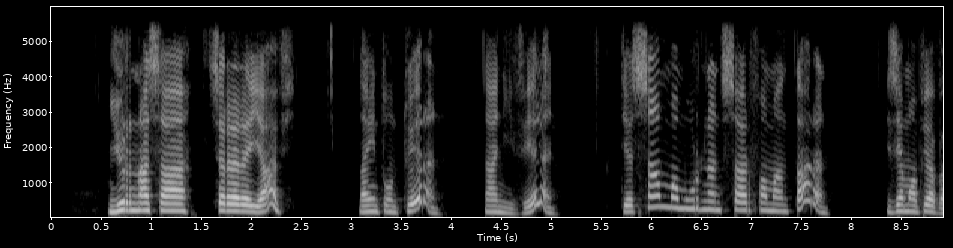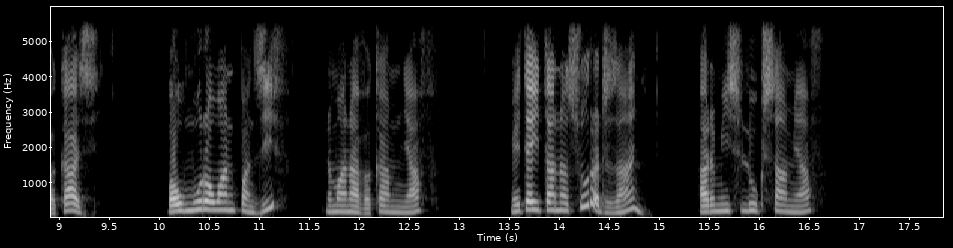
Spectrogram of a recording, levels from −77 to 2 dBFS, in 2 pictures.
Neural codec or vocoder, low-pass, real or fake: none; 5.4 kHz; real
